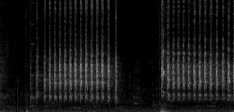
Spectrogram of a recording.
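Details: Spiderhunter in full voice, used as a lure in the wild, uttering two bursts of quick, dry, high chattering notes, each lasting well over a second, separated by a short quiet gap.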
